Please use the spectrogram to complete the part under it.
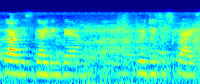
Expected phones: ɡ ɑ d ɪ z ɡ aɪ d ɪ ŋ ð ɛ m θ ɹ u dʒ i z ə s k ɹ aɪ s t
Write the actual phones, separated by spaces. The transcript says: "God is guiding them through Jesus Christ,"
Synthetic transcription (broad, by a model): ɡ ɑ d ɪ s ɡ aɪ d ɪ ŋ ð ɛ m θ ɹ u dʒ i s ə s k ɹ aɪ s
